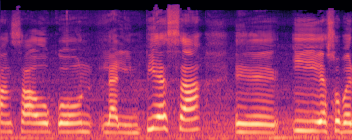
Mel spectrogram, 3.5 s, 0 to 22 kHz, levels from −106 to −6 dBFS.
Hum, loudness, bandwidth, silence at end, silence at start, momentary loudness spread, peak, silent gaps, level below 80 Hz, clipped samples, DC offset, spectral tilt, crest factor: none; -18 LUFS; 18 kHz; 0 s; 0 s; 7 LU; -2 dBFS; none; -40 dBFS; under 0.1%; under 0.1%; -4.5 dB/octave; 16 dB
